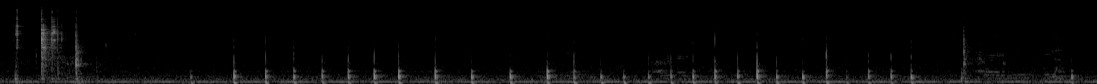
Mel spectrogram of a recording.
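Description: A small ink pad dabbed again and again onto a clear stamp on a plastic stamping platform: light, sharp taps at about three a second, after a few louder clicks near the start.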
